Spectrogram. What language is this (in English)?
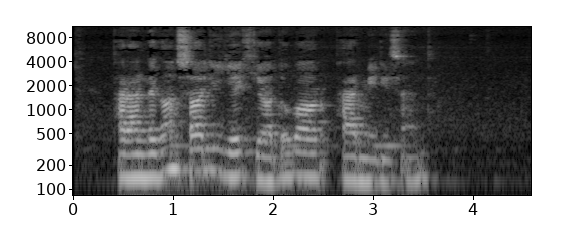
Persian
